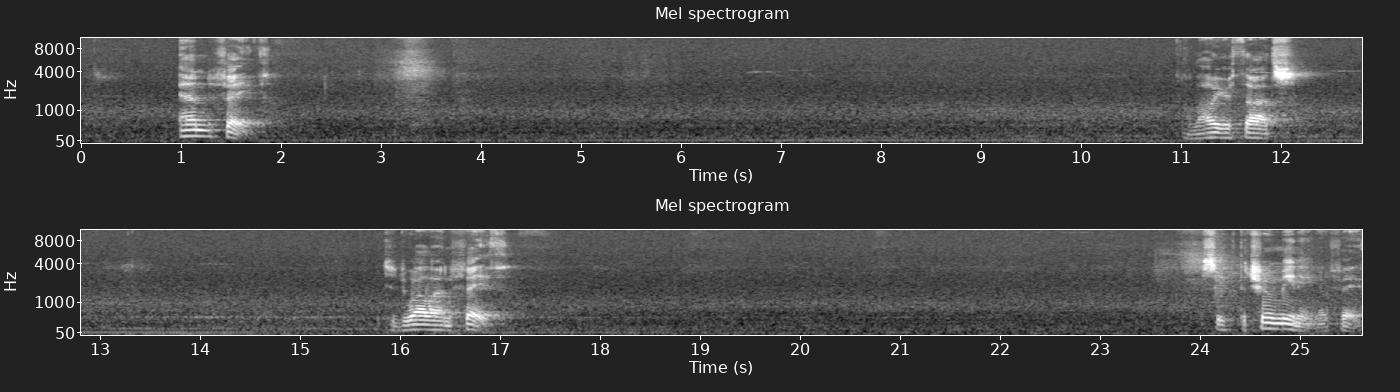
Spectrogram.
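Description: An elderly man speaks calmly in short bursts with long pauses, close by.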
